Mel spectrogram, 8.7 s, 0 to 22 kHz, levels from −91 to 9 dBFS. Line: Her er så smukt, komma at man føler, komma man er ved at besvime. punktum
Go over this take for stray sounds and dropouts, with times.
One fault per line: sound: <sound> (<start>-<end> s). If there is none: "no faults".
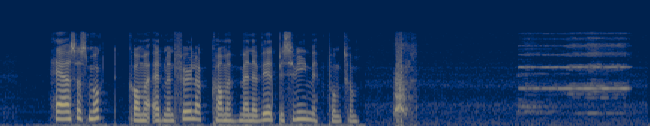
sound: bark (5.2-5.6 s)
sound: squeak (6.9-8.4 s)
